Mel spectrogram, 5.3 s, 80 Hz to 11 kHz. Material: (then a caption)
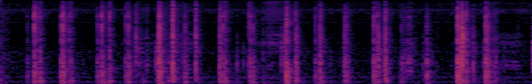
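Cardboard. Fingertips tap and scratch the printed front face of a large, hollow cardboard PS4 console box lying flat, its contents not visible. A rapid, uneven series of soft, dull, hollow taps with short scratchy brushes sounds over a steady low hum, each tap dying away quickly.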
